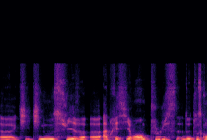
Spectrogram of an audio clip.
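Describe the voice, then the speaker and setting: This man's voice has a dark, mellow tone. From France. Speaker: gastroenterologist. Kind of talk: webinar conversation. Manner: halting, many fillers.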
